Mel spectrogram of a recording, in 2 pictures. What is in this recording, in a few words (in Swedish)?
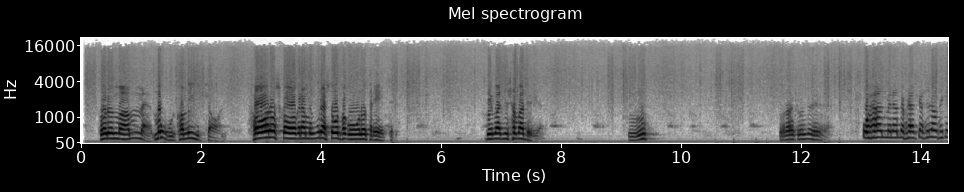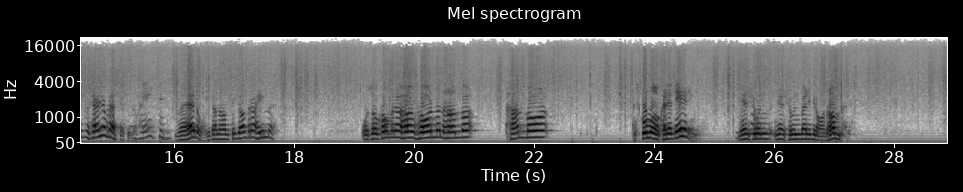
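Kräklinge Närke, dialekter, Svenska sagor; Folkminnen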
